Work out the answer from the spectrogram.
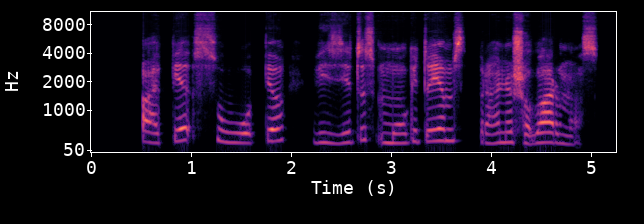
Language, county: Lithuanian, Panevėžys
